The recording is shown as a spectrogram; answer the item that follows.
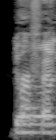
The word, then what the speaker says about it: Dawn: Like I I think it's such a Philly thing and it it actually rhymes with my name Dawn and John.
